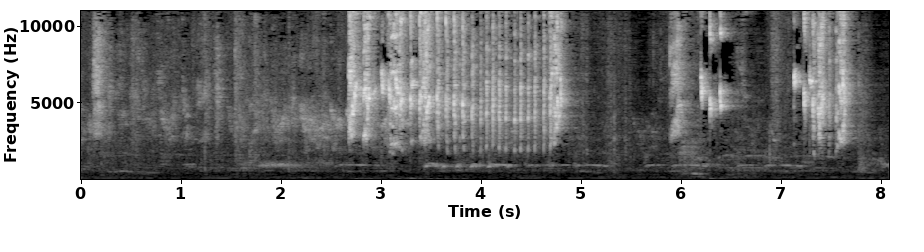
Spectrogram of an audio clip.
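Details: Numerous lovebirds in an aviary recorded live with two microphones: a long loud stretch of rapid, harsh, buzzy chattering, then quieter squeaks and short shrill bursts.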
